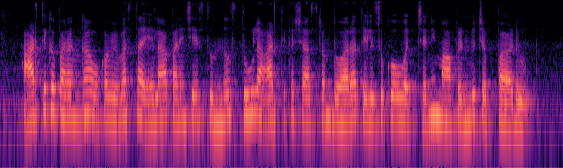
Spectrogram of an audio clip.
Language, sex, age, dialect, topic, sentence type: Telugu, female, 25-30, Central/Coastal, banking, statement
